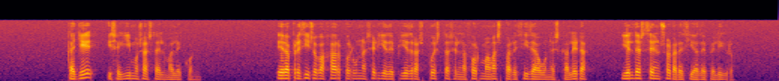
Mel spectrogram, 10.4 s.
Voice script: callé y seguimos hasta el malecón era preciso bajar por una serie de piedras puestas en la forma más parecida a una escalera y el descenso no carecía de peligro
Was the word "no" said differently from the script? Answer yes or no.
yes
